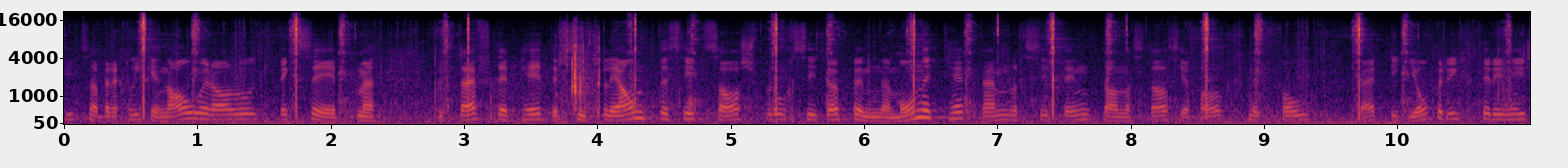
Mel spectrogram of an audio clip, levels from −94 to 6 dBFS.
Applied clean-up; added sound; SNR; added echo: none; Scissors; -4 dB; none.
